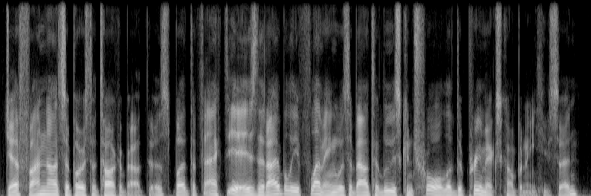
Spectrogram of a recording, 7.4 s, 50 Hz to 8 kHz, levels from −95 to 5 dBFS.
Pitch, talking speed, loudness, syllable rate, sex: 115 Hz, 220 wpm, -18 LUFS, 5.4 syllables/s, male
